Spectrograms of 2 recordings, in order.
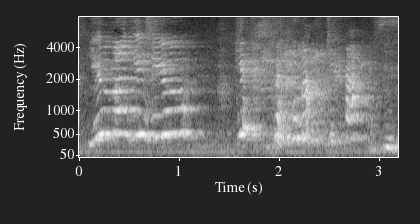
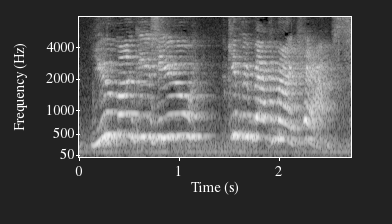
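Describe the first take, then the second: First: Much higher and louder, stifling a laugh; angry yell breaking into laughter; angry peddler. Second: Higher and louder, scolding the monkeys; a peddler shouting up at thieving monkeys. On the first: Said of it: "This made the peddler angry". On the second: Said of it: "he spoke to them". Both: Acted.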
